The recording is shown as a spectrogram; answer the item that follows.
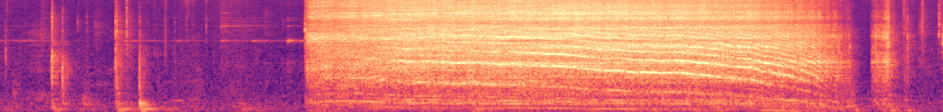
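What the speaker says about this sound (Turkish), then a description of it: "bu şekilde buraya da vidalayacağım ve diğer ayakları da" Power drill driving a screw into wood, one continuous whirring run of about five seconds with the pitch falling as the screw seats, close and loud, after a few short knocks.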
